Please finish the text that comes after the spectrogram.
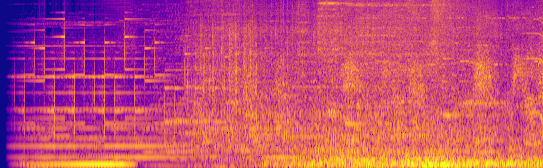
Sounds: music

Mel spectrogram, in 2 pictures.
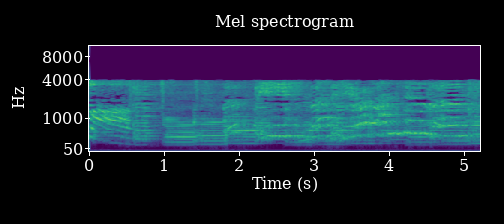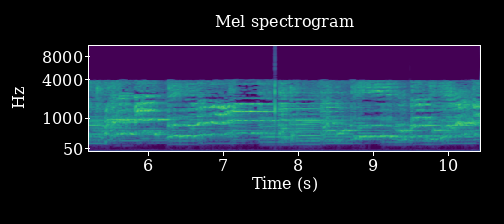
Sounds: female singing, music

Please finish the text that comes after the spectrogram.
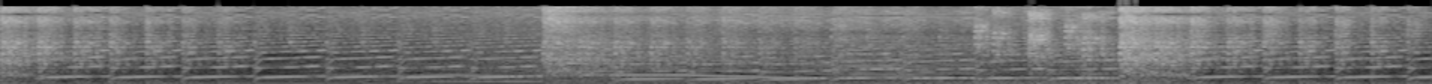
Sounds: music

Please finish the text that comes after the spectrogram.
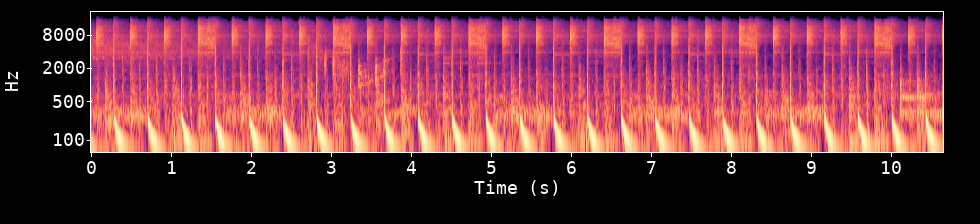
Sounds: music

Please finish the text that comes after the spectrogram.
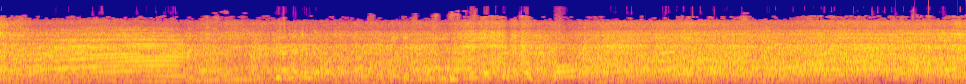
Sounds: vehicle, car, speech, motor vehicle (road)

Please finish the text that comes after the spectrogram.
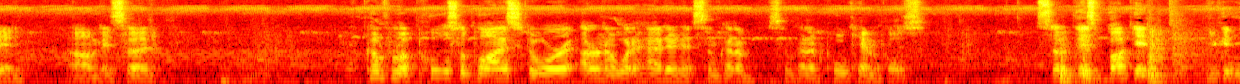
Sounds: speech

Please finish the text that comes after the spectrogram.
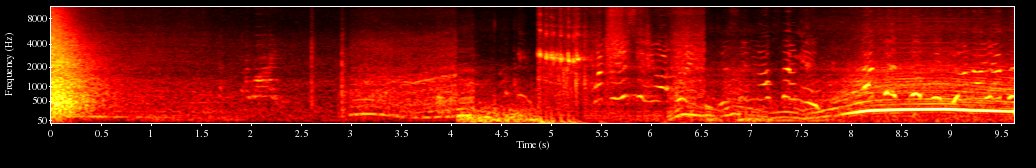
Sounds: medium engine (mid frequency), vehicle, engine, speech, vroom

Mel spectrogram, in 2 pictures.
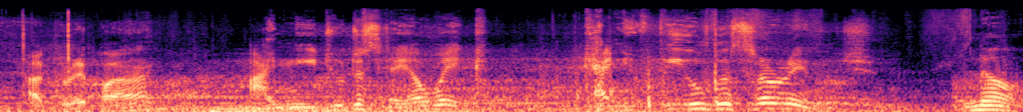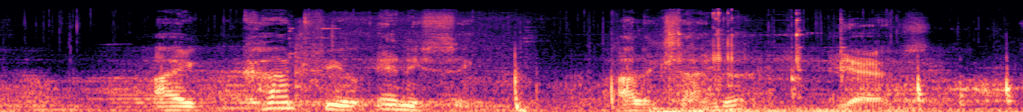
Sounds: speech

